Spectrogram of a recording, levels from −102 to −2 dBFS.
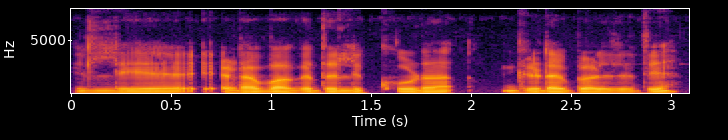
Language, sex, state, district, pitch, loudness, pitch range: Kannada, male, Karnataka, Koppal, 95 Hz, -18 LUFS, 90-95 Hz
